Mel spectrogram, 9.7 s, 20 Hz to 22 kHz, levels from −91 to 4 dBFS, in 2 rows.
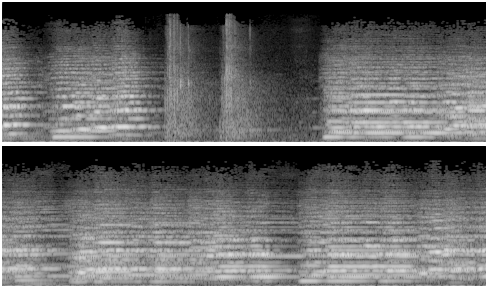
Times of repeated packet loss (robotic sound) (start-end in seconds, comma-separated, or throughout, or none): none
